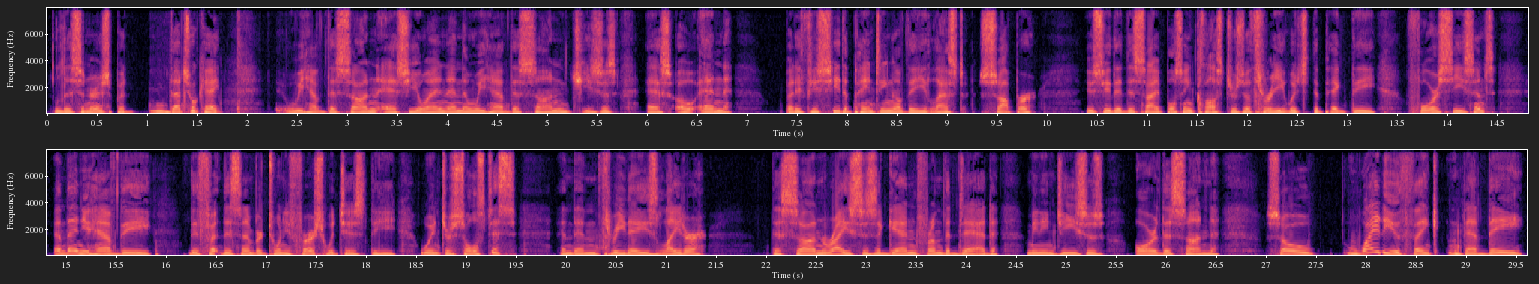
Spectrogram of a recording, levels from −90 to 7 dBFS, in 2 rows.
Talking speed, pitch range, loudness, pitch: 165 wpm, 125-150 Hz, -18 LUFS, 135 Hz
